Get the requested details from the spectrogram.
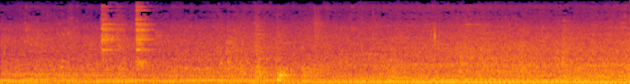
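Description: A fork clinks against a bowl.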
